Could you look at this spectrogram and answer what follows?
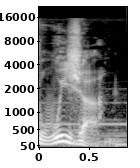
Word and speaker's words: Ouija: Tout d'abord, parlons des planches Ouija. Elles s'écrivent O-U-I-J-A et se prononcent Ouija.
